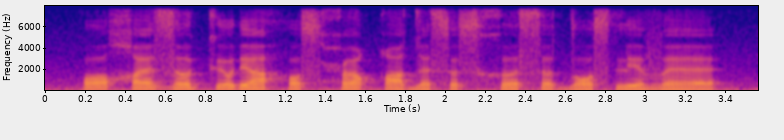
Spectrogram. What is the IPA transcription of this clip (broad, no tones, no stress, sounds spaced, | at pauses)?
ɔ χ ɛ z ə kʲ ɔ ɾʲ a h ɔ s ħ ɵ q a d ɛ s ɵ s x ə s ə d ɔ s lʲ ɛ v ɛ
